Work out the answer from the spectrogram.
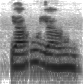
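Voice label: "yahoo yahoo", Nigerian Pidgin, female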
